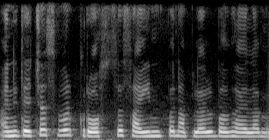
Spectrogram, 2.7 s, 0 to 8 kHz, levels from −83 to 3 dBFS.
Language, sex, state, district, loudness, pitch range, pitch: Marathi, female, Maharashtra, Chandrapur, -15 LUFS, 240-270 Hz, 250 Hz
